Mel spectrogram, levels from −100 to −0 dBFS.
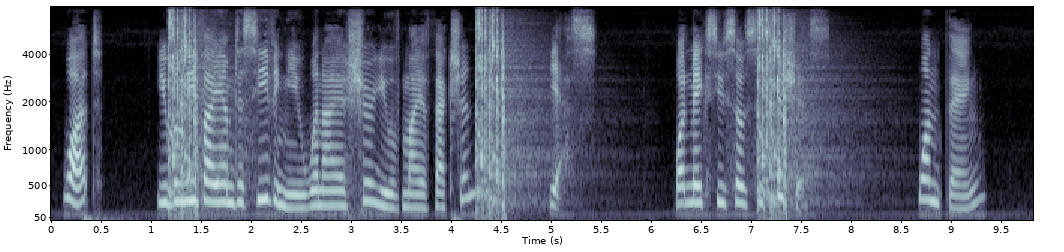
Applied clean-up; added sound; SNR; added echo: none; Mechanisms; 3 dB; none.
